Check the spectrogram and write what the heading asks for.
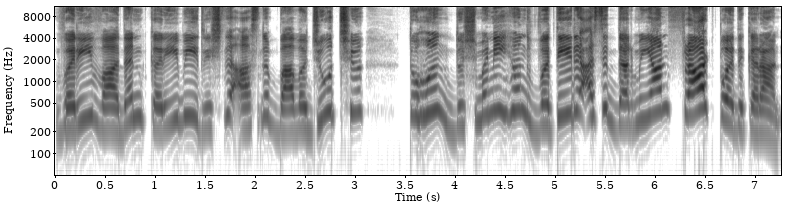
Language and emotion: Kashmiri, angry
